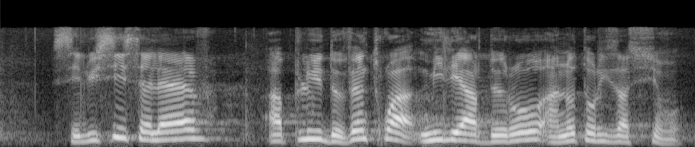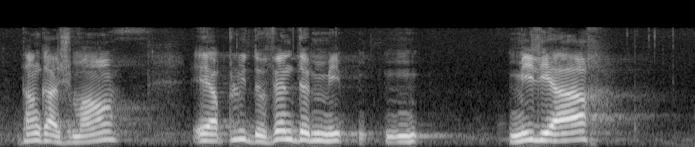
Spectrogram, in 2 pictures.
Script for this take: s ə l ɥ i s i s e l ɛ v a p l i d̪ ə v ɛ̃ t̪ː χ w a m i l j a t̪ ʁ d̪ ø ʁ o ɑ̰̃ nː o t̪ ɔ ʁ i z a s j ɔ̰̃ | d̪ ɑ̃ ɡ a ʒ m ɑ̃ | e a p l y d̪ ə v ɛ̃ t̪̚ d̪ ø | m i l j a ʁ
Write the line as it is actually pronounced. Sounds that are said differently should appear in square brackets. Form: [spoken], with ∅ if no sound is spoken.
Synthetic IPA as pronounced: s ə l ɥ i s i s e l ɛ v a p l [y] d̪ ə v ɛ̃ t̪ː χ w a m i l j a [∅] ʁ d̪ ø ʁ o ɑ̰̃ [n] o t̪ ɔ ʁ i z a s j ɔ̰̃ | d̪ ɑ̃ ɡ a ʒ m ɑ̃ | e a p l y d̪ ə v ɛ̃ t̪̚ d̪ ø | m i l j a ʁ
